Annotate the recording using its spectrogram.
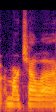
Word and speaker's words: Marcella: But yes, Marcella of Rome, Marcella actually is how you pronounce it.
